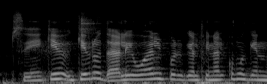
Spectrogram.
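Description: With a Chilean accent, a woman talks very fast. Her pitch is medium and her intonation fairly even. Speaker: podcast guest. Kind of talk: casual chat.

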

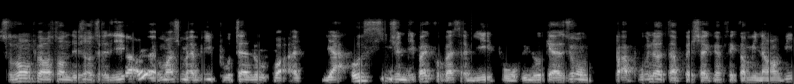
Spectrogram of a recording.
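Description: Dry and close with no echo, the recording has a man at a medium pitch talking at a very fast pace in fairly even intonation. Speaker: podcast host. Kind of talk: interview. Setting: live stream.

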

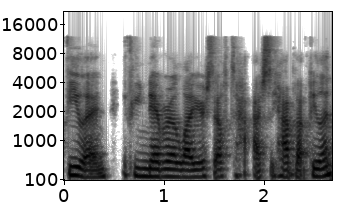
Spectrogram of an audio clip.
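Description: Her voice sits at a medium pitch. Behind her, all is quiet. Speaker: business mentor. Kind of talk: casual chat.

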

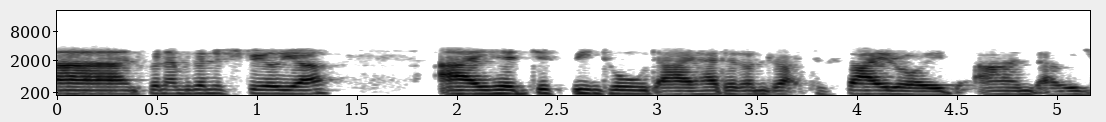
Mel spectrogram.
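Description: A woman's very deep, low voice in a Scottish accent, flat and monotone, at a moderate pace. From Scotland, Ayr. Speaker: personal trainer and fitness entrepreneur. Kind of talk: casual interview chat.

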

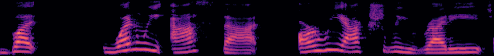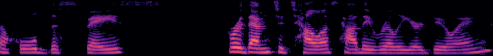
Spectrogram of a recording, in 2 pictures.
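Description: The voice is an unremarkable speaking voice with lively intonation at a fairly slow pace. It comes through a very clean recording with a silent background. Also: woman, medium pitch for a woman. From US West Coast (Berkeley, California). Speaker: digital marketer and mental health advocate. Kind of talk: casual interview.

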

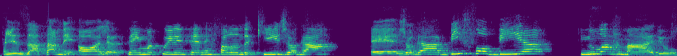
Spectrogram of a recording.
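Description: A woman speaks in a high, raised, projected voice at a fairly slow pace. Her intonation is lively and her loudness stays very even. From Blumenau, Santa Catarina, Brazil. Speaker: artist and live show co-host. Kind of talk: casual live-stream chat. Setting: live video stream.

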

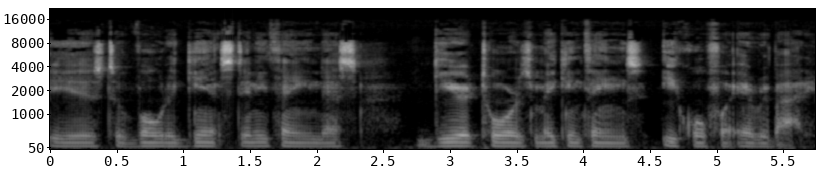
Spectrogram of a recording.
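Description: In an American accent, a man speaks at a moderate pace with a fairly low pitch and monotone, flat intonation. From United States. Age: 60s. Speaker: commentary podcaster. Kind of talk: monologue commentary. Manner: halting, repeated words.

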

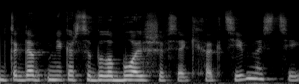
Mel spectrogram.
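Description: A woman with a plain, everyday voice speaks with fairly even intonation. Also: very clean recording, silent background. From Belarus, Vitebsk region. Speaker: civic activist. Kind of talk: casual chat.

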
